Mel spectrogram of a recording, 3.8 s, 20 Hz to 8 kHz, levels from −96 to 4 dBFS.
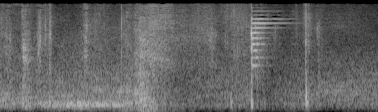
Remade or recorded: recorded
